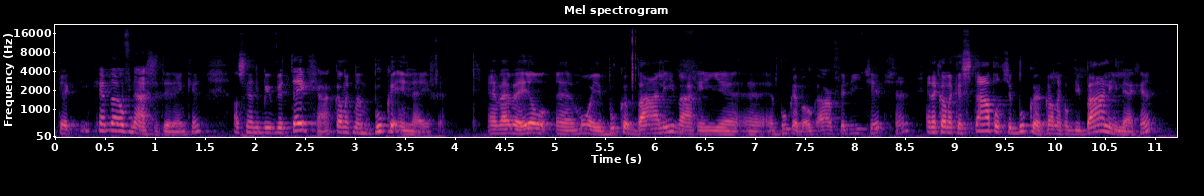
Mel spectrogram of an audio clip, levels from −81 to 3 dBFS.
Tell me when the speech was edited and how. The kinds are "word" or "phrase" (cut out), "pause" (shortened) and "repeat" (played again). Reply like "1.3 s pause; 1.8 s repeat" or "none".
4.2 s pause; 8.6 s pause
